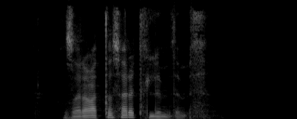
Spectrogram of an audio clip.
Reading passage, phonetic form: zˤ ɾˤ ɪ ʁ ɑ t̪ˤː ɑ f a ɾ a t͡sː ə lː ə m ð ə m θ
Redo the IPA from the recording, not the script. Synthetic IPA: zˤ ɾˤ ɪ ʁ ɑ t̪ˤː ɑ s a ɾ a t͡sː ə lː ə m ð ə m θ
